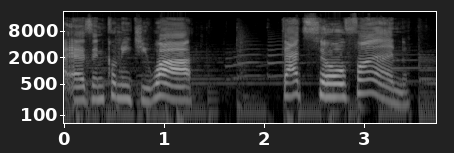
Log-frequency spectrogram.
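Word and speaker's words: こんにちは: same W as in Konichiwa. That's so fun. It's funny because the wah that's in what what's in konichiwa is not actually wah. It's ha. But in that spelling it's pronounced wah.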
